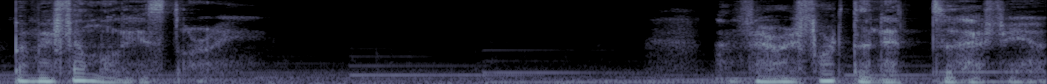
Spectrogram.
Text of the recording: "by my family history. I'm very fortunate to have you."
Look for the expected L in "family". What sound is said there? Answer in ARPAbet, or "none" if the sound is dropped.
L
